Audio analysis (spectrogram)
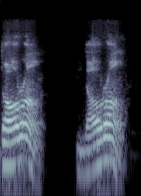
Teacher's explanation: The circumflex, you would start low, go high, and doron.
